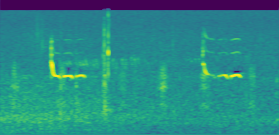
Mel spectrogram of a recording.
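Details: Red-breasted merganser during acrobatic courtship display gives two thin, high calls about two seconds apart, each a sharp start dropping into a short, level, slightly buzzy note, in quiet outdoor background.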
